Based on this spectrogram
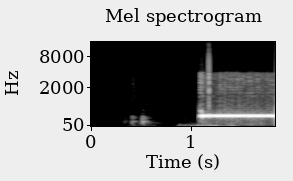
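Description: A steady, unbroken telephone line tone sounds on a call to a Denny's restaurant. A couple of faint clicks come just before the tone, and no voices are heard.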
